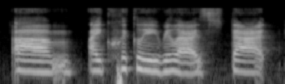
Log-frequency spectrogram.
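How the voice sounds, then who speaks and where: A woman speaks in a medium pitch with an American accent. Her tone is bright and sharp over a quiet background. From US South, North Carolina. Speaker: language learner, podcast guest. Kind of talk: casual interview conversation.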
